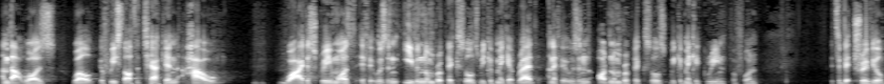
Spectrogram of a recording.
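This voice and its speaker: A man with a Liverpool accent, fairly low in pitch and fairly even in intonation, at a fairly quick pace in a dry, close sound with no echo. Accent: Liverpool (Scouse). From England, Liverpool. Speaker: software developer, conference speaker. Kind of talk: conference talk. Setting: stage with audience, conference in football stadium.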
